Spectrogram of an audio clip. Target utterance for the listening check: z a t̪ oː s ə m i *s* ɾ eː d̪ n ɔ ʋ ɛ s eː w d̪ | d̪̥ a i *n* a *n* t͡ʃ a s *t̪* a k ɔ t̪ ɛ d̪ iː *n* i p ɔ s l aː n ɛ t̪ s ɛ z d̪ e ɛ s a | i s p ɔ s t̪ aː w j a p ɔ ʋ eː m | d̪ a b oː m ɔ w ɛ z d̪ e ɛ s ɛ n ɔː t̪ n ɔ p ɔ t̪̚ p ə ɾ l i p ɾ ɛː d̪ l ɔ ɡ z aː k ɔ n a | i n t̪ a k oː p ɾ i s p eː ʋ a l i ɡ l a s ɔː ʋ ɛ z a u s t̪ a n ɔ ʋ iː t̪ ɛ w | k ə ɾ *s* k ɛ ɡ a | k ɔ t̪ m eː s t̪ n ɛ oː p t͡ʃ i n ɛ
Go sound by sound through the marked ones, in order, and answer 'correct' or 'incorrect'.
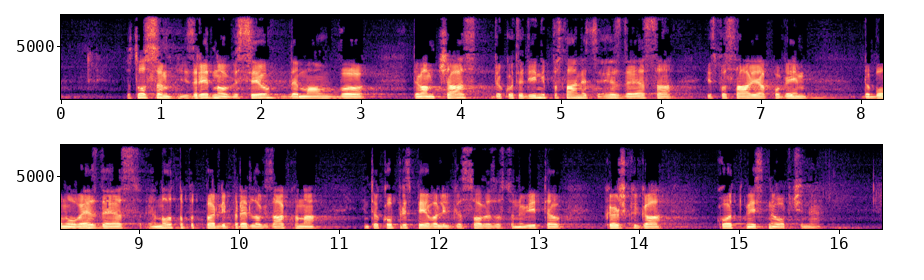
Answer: incorrect: z, incorrect: m, incorrect: m, incorrect: d̪, correct, incorrect: ʃ

